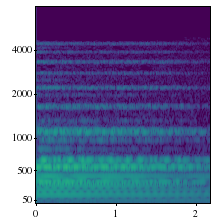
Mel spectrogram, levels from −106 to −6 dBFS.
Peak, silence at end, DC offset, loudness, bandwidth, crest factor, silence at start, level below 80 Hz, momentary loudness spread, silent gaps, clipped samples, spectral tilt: -32 dBFS; 0 s; under 0.1%; -48 LUFS; 4.8 kHz; 14 dB; 0 s; -70 dBFS; 10 LU; none; under 0.1%; -7 dB/octave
